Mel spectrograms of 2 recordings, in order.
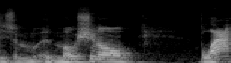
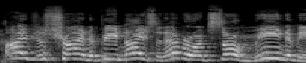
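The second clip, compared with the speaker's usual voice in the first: high, whiny put-upon voice; whiny pushover; 12 semitones higher, 3 dB louder than usual. Retold or imitated. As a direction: whine like a pushover who feels picked on. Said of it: "a soft who's gonna be like".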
